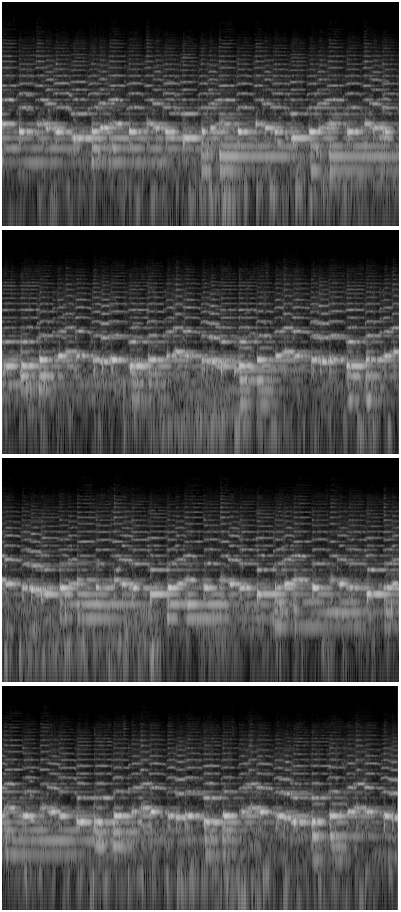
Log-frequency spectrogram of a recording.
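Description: Traditional Haute-Bretagne dance tune, a ridée, played by a small folk ensemble of Celtic harps, diatonic accordion, two flutes and fiddle. The band comes in together at the start and plays a lively melody in short repeating phrases.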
